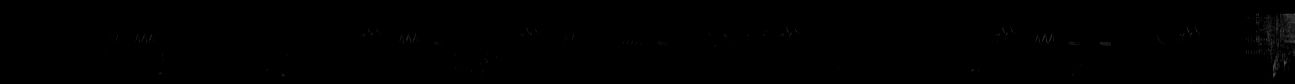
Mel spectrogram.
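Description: Small birds chirp and twitter in short bursts outdoors.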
